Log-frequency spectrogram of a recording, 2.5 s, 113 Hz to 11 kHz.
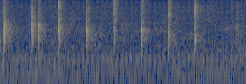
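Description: Hooves of quarter horses clip-clop on pavement in a July 4th parade in Muscatine, a steady run of sharp, evenly spaced knocks over faint crowd murmur.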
